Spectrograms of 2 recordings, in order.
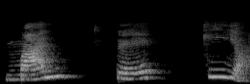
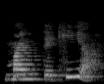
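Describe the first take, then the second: First: Mantequilla very slowly, broken into man, te, qui-lla; syllable by syllable. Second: Said in the usual way. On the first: Shown as a demonstration. Teacher builds up the word for learners, slow separated syllables. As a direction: draw out each syllable of mantequilla with pauses. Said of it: "So this is". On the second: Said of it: "Again, mantequilla".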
